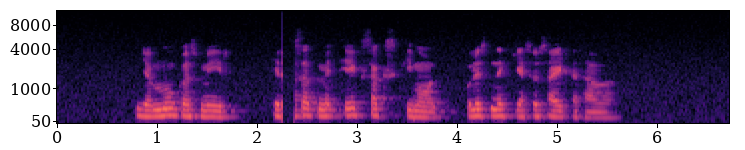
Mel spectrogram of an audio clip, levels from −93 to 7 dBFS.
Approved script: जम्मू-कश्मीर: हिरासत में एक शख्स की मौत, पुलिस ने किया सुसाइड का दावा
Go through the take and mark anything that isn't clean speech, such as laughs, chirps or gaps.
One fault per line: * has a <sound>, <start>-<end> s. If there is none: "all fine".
* has a dropout, 2.2-2.4 s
